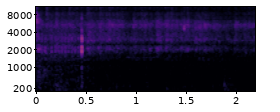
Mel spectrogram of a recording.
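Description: Near silence: faint room tone, with one small click about half a second in.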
